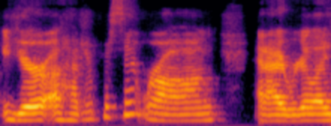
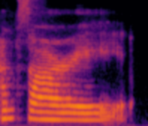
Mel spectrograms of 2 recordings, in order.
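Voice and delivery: soft, patronizing, condescending, talking-down tone; 9 dB quieter than usual. Complaining about someone's apology, imitating a condescending apology. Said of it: "for her to condescendingly be like".

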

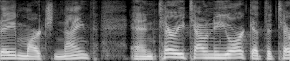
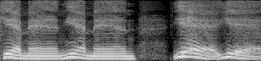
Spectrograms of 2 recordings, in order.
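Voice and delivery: hip jazz-musician style voice; 2 semitones lower than usual. Speaker imitating a man he was referred to, who talks like a jazz guy. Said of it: "He talks like a jazz guy".

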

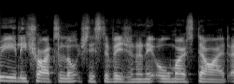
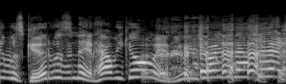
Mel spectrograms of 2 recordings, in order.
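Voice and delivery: calm, easygoing, very friendly voice, pitched very high; 4 dB louder than usual. Retelling what a coach says after violent fights: imitating a very calm coach. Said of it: "Just be the nicest, most calm guy in the world".

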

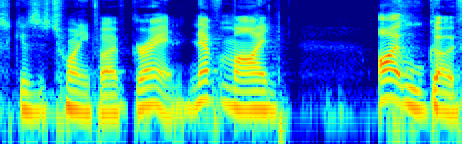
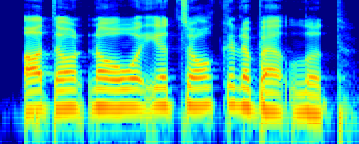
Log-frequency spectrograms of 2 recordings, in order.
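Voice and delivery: Bolton accent, "lad" said as "lud". Teasing someone who claims only a convincing Bolton accent, in a Bolton accent. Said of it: "What accent was that?".

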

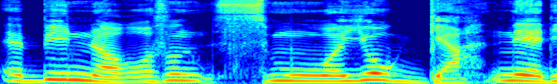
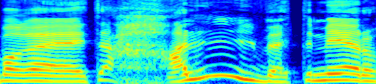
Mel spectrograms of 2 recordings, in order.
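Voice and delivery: normal talking voice

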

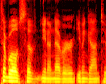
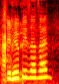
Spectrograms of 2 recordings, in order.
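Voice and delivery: very high, loud, put-on Australian mom voice; 5 dB louder than usual. Speaker repeats what their mom always says, imitating mom's Australian accent. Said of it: "She's Australian".

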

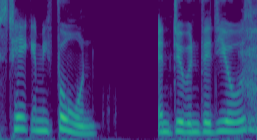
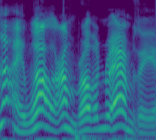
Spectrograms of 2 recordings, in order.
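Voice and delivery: mock child American accent, louder; 2 semitones higher, 4 dB louder than usual. Imitating a child filming vlogs on a phone: imitating a kid's American accent. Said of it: "with this American accent".

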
